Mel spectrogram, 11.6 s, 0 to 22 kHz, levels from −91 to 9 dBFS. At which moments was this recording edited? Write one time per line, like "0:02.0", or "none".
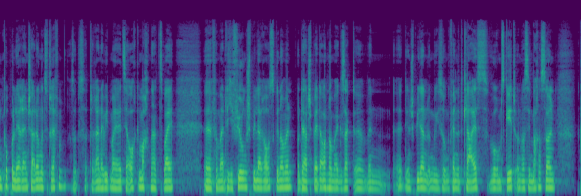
0:05.9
